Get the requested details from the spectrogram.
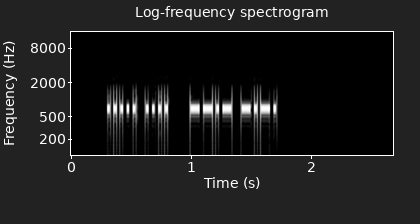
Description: Morse code, heard as a keyed tone, about 46 wpm, 690 Hz. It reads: 5H QC
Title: Winter Field Day Exchanges Encore 45wpm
